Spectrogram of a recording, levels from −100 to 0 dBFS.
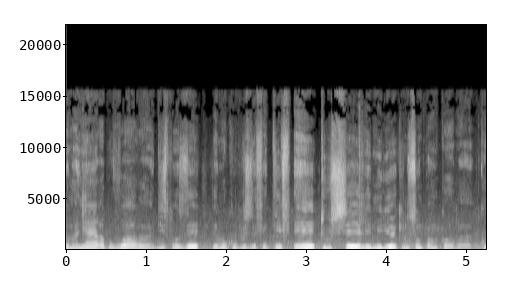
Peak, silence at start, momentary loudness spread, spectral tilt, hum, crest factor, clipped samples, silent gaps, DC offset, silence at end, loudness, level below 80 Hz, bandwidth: -2 dBFS; 0 s; 12 LU; -5.5 dB/octave; none; 14 dB; under 0.1%; none; under 0.1%; 0 s; -16 LUFS; -44 dBFS; 16 kHz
